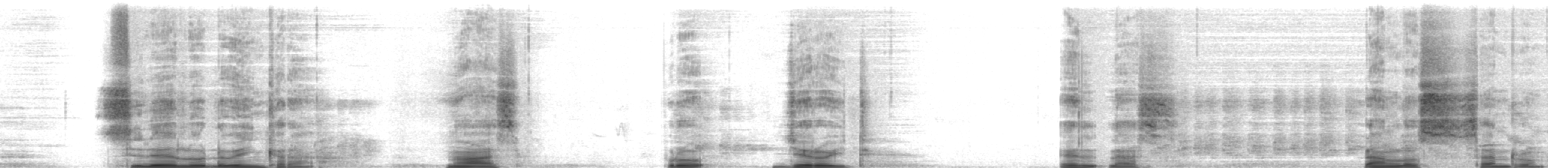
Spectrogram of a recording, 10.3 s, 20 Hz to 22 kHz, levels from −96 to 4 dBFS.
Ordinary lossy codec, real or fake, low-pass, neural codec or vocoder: none; real; none; none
